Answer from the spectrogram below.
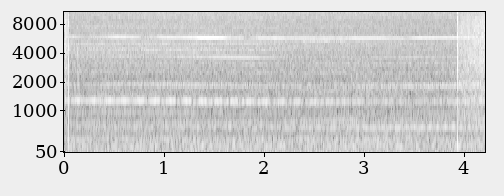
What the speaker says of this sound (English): Establishing the aircraft here in a nice five-foot hover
